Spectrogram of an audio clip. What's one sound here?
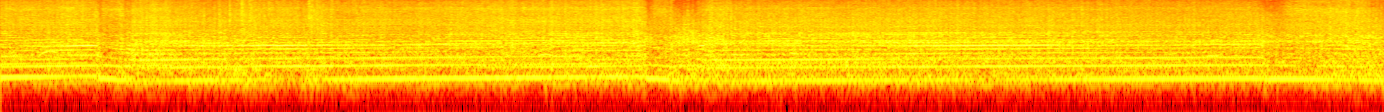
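A rally car shifts up a gear, the engine note dropping sharply.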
